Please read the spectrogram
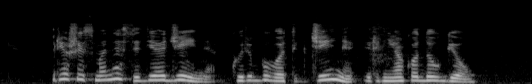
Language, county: Lithuanian, Šiauliai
